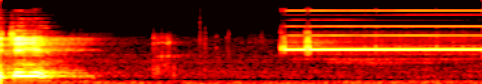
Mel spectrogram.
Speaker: तो यहां पर देख ले हमें भी सुनाई दे रही है तो इसका मतलब है यह भी कॉन्टैक्ट ठीक है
